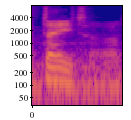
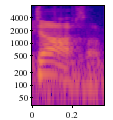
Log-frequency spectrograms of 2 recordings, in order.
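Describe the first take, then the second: First: The name uses an American pronunciation. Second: The name uses a British-style pronunciation. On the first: "his name is the American pronunciation" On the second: "I would say Data, because... Australian English, British English"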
